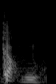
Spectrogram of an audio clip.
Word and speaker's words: Carnoux: Carnou ou Carnoux, en tout cas ça prend un X à la fin, donc Carnou. Je prononce Carnou, tout simplement.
